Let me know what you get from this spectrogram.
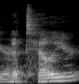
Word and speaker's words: Atelier: Atelier.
